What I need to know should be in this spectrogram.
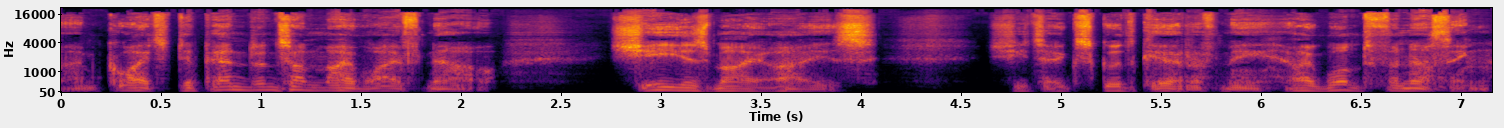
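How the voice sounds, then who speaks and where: A man puts on a raspy character voice at a medium pitch, his intonation lively. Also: moderate pace. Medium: read story. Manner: courteous, formal.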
